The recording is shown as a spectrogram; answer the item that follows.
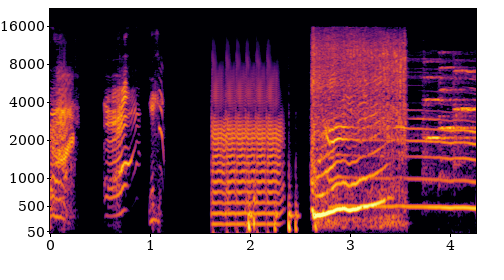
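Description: Cartoon sound effects: three short, squeaky character vocal sounds, then a buzzy fart sound about one and a half seconds in, and a longer tooting fart tone that rises and then holds steady near the end.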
